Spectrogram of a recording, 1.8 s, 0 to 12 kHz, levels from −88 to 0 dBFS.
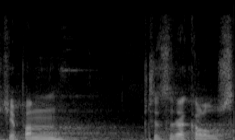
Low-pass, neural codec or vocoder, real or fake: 10.8 kHz; none; real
